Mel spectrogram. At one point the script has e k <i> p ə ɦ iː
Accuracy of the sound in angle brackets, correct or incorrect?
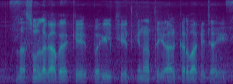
incorrect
